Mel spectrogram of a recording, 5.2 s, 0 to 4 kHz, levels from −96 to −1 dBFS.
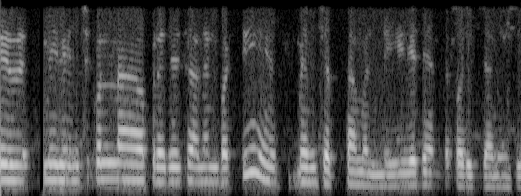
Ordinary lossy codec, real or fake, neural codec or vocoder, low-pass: none; real; none; 3.6 kHz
